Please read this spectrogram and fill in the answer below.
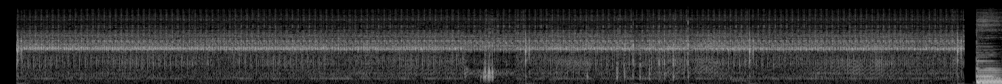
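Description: Electronic drone of an animated logo ident: one steady high-pitched tone over a hiss, with a few faint clicks around the middle, cutting off suddenly just before the end.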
